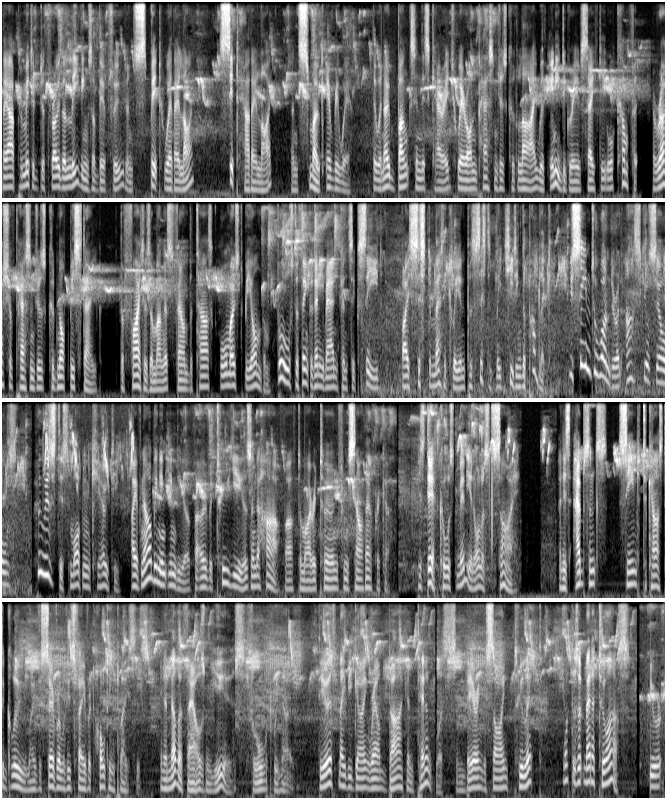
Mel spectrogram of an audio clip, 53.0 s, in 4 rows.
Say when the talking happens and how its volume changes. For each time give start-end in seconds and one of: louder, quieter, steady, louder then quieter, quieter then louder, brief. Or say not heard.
0.0-52.9 steady.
